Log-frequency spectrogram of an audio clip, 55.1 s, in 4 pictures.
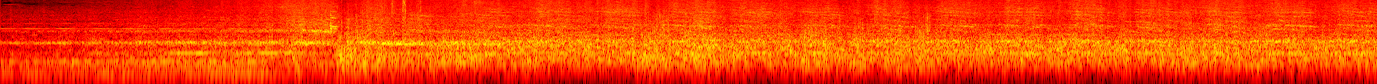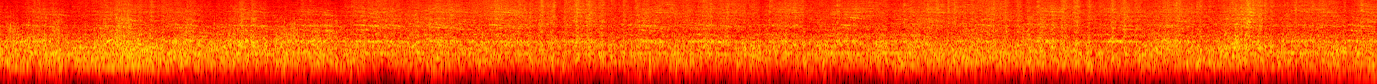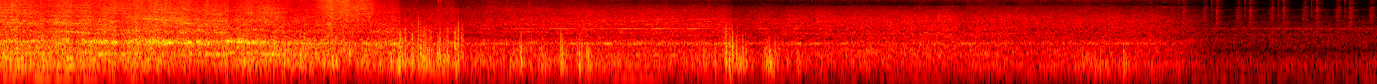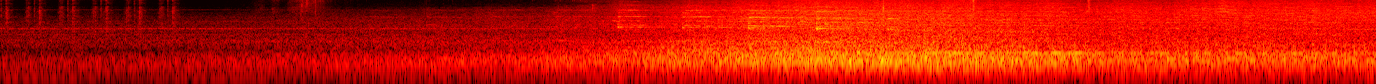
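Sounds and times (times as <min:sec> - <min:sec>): loud rolling rush: 0:01.8 - 0:33.4.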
